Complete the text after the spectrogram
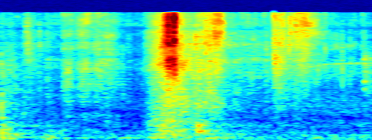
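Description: Weatherstripping rustles and scrapes against a door frame.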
